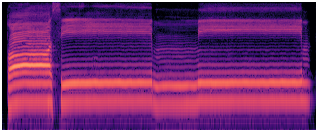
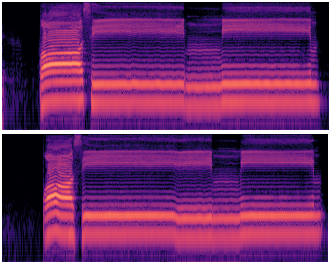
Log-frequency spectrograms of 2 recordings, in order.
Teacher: সিনকে চার আলিফ টানতে হবে মিমে গুন্না করতে হবে এবং চার আলিফ টান দিতে হবে মোট নয় আলিফ টান দিতে হবে এবং গুন্না করে পড়তে হবে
